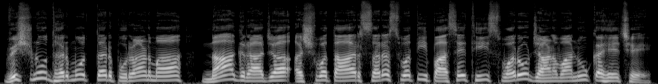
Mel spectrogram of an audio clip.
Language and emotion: Gujarati, neutral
